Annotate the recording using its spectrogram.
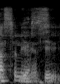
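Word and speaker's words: Marcellin Yacé: C'est Marcelin Yassé, c'est ça? Je prononce bien? Marcelin Yassé. Oui.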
